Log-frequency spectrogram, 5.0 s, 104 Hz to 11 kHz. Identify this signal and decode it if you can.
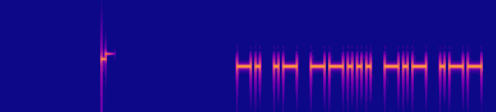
Morse code, heard as a keyed tone, about 26 wpm, 700 Hz. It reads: NA7KW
